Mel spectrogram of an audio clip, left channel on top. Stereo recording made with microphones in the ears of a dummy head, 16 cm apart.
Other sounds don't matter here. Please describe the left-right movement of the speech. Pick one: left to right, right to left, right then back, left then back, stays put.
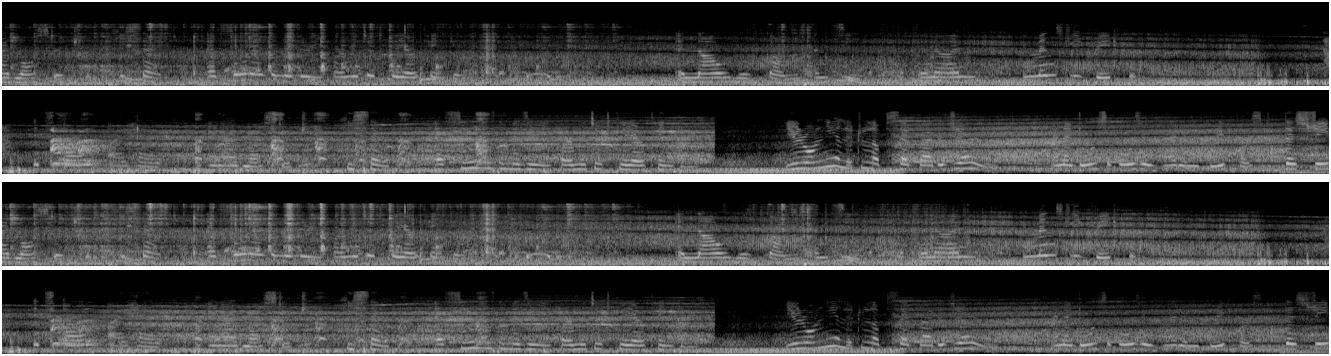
right to left.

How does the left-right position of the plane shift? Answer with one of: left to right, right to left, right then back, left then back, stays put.
right to left.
